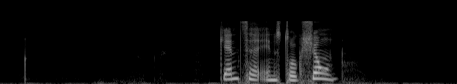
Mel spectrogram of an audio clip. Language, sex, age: Danish, female, 27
